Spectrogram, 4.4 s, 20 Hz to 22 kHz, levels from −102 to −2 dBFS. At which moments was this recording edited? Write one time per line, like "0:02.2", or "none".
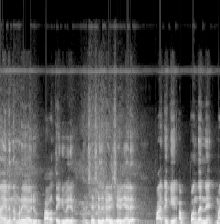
none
